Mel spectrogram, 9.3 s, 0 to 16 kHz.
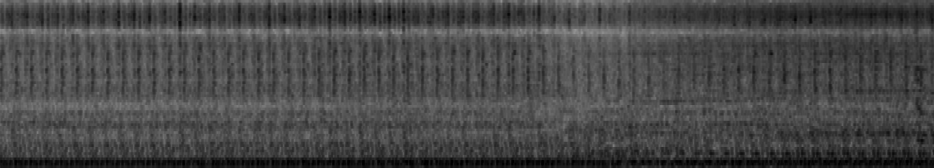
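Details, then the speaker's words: AMC 327 V8 in a Jeep, warming up at idle in about 30°F weather just after exhaust manifold gasket replacement. A steady, obvious knock of about three blows per second, sounding like a thud at the oil pan. Valvetrain and pushrods were checked fine; owner suspects a main bearing. Cause is unconfirmed. "But now that it's so quiet, I'm sure you could tell it's knocking. It's got a very obvious knock."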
